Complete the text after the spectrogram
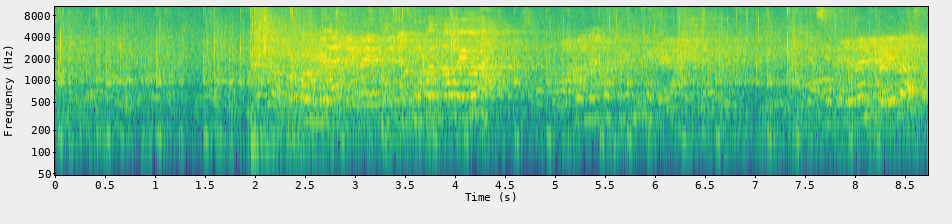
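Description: Footsteps patter across a hard court floor.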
